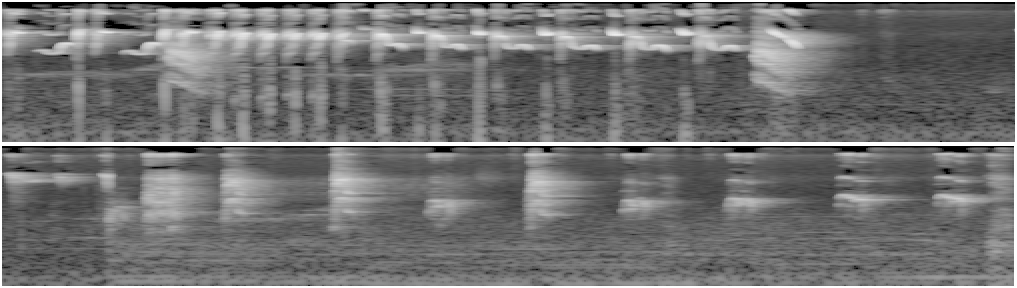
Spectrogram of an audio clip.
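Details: Kolibri wulung in full song: a rapid string of high, sharp falling notes for four seconds, a sudden silence, then slower spaced high chirps at roughly half-second intervals.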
